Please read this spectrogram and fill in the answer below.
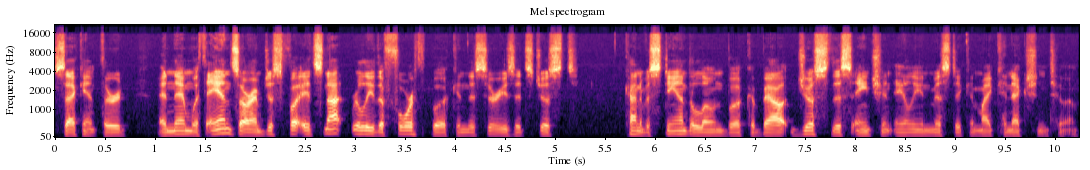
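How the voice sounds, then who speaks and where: A man with an American accent uses a normal speaking voice at a fairly low pitch, with ordinary pitch variation and a moderate pace, in a dry, close sound with no echo. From US Pacific Northwest, Seattle. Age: 60s. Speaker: academic and paranormal author. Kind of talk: interview on a paranormal talk show.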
